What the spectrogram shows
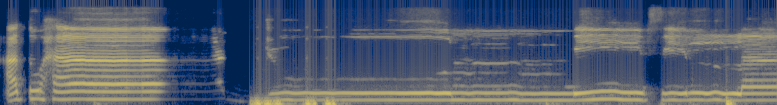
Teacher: antara kita membaca haju ya dengan fillah hendaknya disamakan panjangnya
